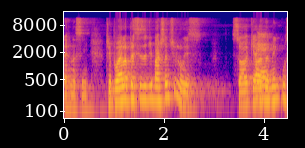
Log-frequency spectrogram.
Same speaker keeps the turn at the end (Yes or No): Yes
